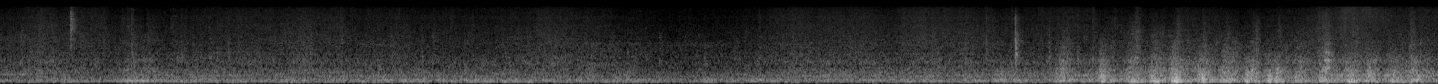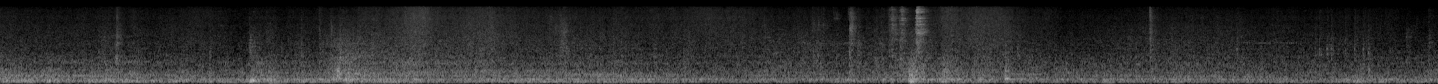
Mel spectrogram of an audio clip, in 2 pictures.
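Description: Gale-force wind and breaking seas heard from inside a sailing yacht's enclosed pilothouse in 30–50 knot conditions: a steady rushing that swells louder for a few seconds around the middle, with a few sharp knocks in the second half.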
